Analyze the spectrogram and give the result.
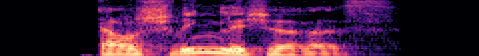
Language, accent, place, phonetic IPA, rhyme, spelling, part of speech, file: German, Germany, Berlin, [ɛɐ̯ˈʃvɪŋlɪçəʁəs], -ɪŋlɪçəʁəs, erschwinglicheres, adjective, De-erschwinglicheres.ogg
- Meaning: strong/mixed nominative/accusative neuter singular comparative degree of erschwinglich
